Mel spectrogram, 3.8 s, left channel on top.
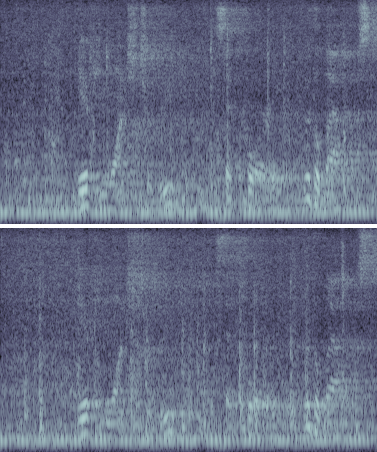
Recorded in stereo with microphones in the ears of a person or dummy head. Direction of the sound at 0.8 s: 10° left (ahead or behind).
